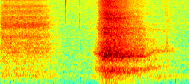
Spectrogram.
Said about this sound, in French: prendre trois grandes inspirations. Donc vous gonflez bien le ventre et vous soufflez pour relâcher un petit peu de manière globale.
